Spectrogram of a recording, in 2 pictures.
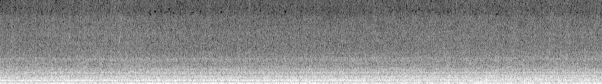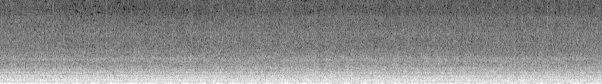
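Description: A tractor engine rumbles steadily up close.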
